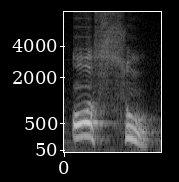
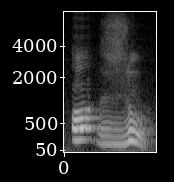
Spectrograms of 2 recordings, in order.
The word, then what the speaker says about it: osso: A mesma coisa acontece em osso. Tá certo? O osso, ele é grafado com dois S's, porque se tivesse apenas um S, seria pronunciado ozu.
